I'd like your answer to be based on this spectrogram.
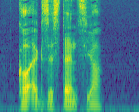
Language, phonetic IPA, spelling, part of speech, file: Polish, [ˌkɔɛɡzɨˈstɛ̃nt͡sʲja], koegzystencja, noun, Pl-koegzystencja.ogg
